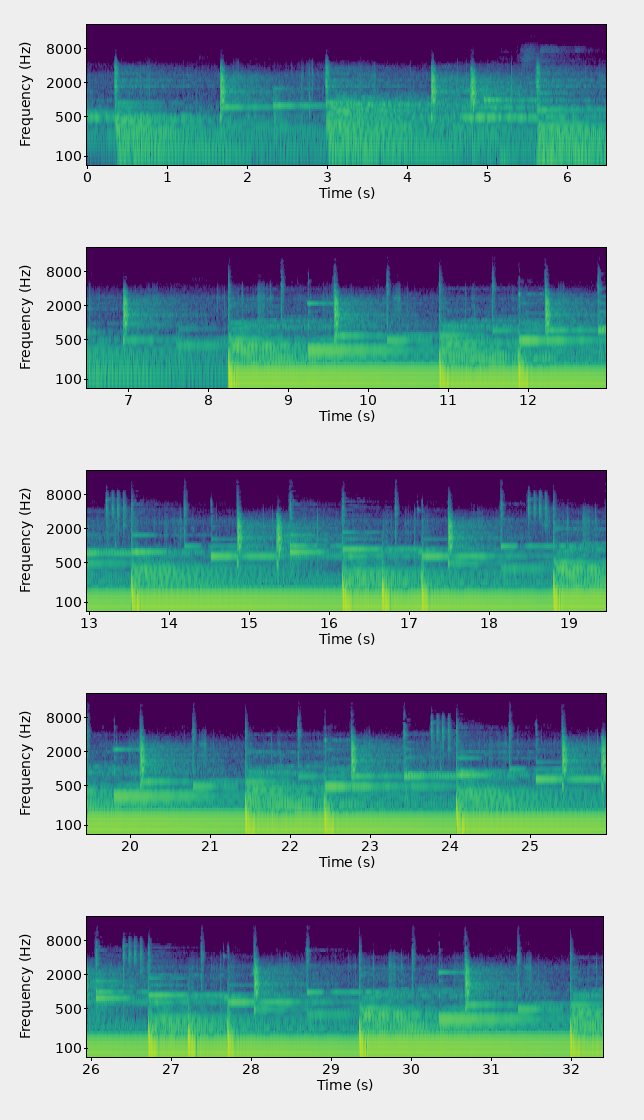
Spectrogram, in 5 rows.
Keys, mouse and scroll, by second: 1.0 alt+middle click, 1.3 alt+click, 6.4 alt+click, 10.3 right click, 18.8 alt+click, 22.0 scroll down 1, 22.3 alt+click, 24.3 alt+middle click, 25.4 alt+click, 26.3 alt+middle click, 27.7 double click, 28.1 alt+click, 30.7 double click.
